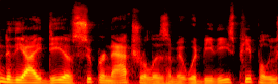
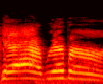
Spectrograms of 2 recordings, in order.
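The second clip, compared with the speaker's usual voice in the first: put-on very high, shrill teenage girl shriek. Describing girls around a teen heartthrob, screaming teenage girl impression. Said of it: "that was my impression of a teenage girl screaming".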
